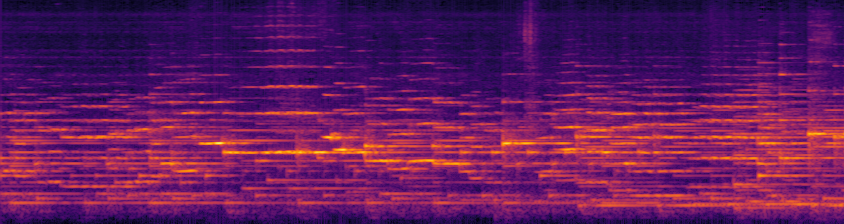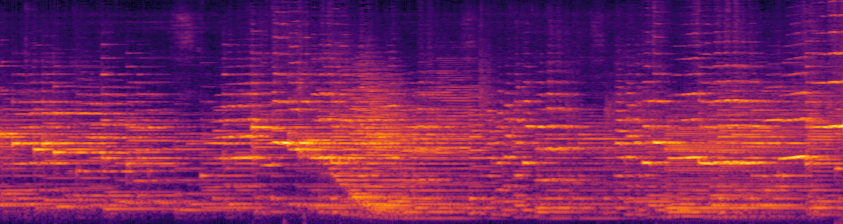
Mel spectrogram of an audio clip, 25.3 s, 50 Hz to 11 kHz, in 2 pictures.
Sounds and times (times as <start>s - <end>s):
Flute: 0.0s - 25.3s.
